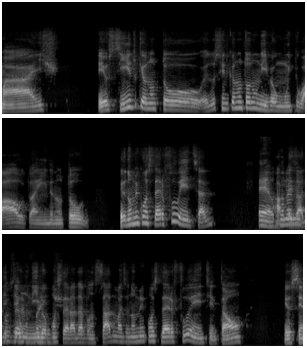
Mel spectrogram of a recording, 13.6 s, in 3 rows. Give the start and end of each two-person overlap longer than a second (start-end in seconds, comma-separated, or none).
8.6-10.1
